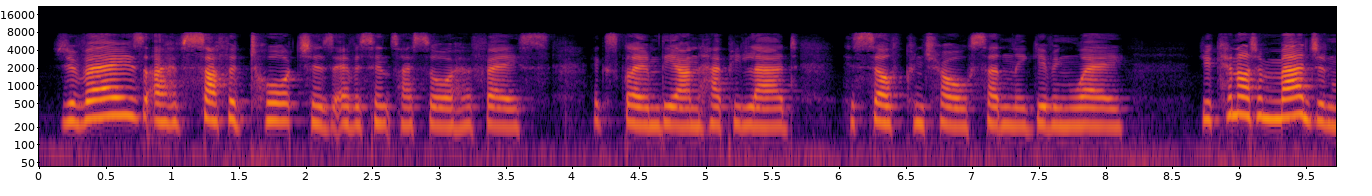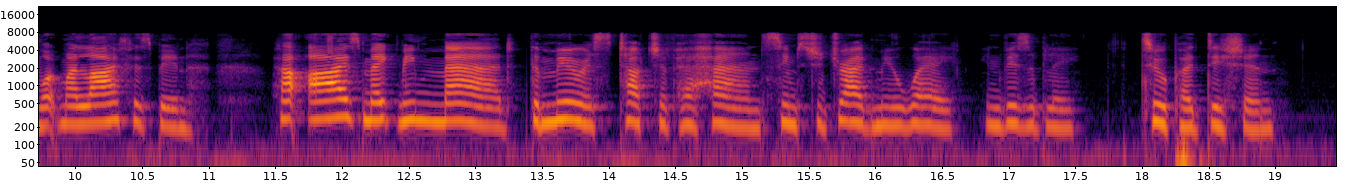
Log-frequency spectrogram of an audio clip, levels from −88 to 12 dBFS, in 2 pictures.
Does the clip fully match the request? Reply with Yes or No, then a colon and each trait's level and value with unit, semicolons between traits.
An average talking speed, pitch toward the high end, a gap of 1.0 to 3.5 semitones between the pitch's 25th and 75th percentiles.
Yes: average, 150 wpm; high, 225 Hz; average, 3.0 semitones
